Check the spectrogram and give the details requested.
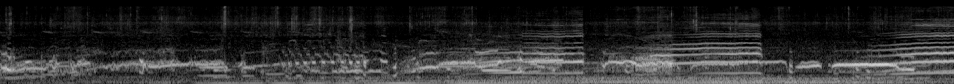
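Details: Hens in a flock of 180 birds call together: a dense, overlapping chorus of harmonic, rising-and-falling squawks and clucks, some buzzy and strained, layered continuously with no pauses.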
